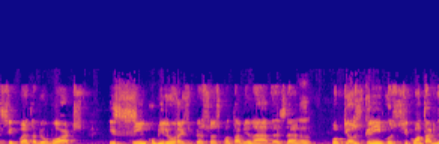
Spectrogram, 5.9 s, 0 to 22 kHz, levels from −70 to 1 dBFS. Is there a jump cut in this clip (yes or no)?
yes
